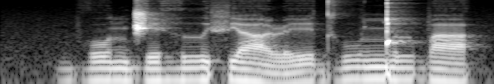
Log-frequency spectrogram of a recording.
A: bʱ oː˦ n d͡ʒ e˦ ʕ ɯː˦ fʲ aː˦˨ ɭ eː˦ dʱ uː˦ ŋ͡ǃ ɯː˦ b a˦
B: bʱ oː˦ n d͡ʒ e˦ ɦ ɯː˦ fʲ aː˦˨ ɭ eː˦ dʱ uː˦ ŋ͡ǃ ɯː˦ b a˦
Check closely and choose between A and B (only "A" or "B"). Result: B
